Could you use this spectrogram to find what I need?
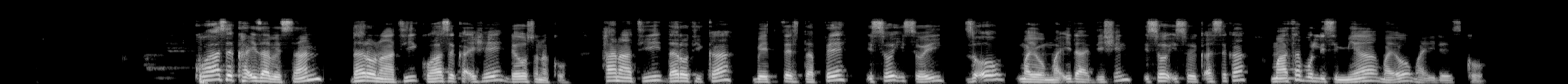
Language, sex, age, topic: Gamo, male, 18-24, government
